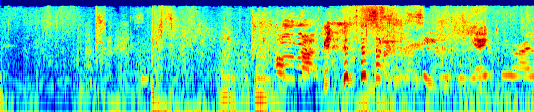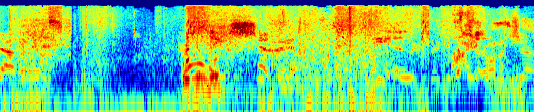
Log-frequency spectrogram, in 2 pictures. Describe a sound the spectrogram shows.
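Lightsabers hum and clash with sharp buzzing strikes.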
